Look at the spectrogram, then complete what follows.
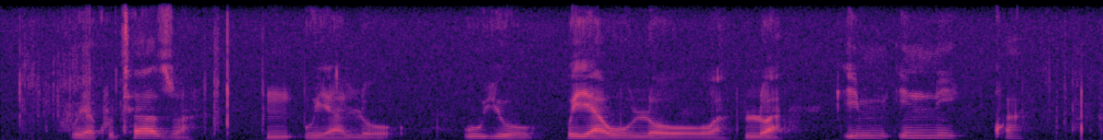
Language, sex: Zulu, male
